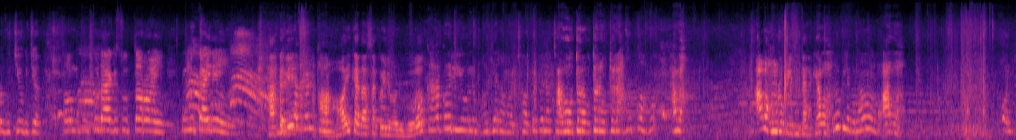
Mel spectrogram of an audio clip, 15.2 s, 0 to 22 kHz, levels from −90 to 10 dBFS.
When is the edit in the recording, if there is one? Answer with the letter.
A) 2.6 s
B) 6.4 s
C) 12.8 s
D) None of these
D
